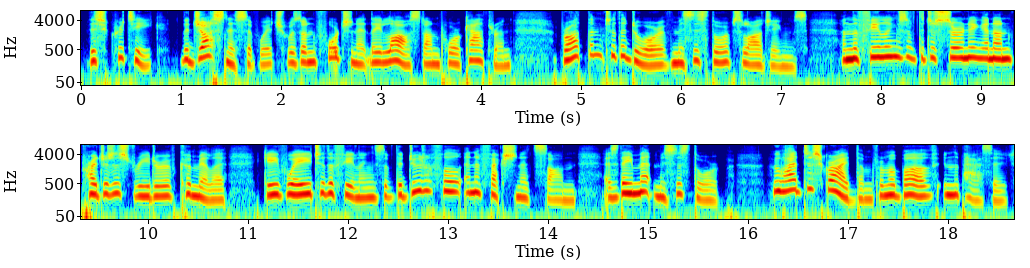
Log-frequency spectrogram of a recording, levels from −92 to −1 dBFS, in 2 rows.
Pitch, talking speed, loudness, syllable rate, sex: 220 Hz, 185 wpm, -18 LUFS, 5.7 syllables/s, female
